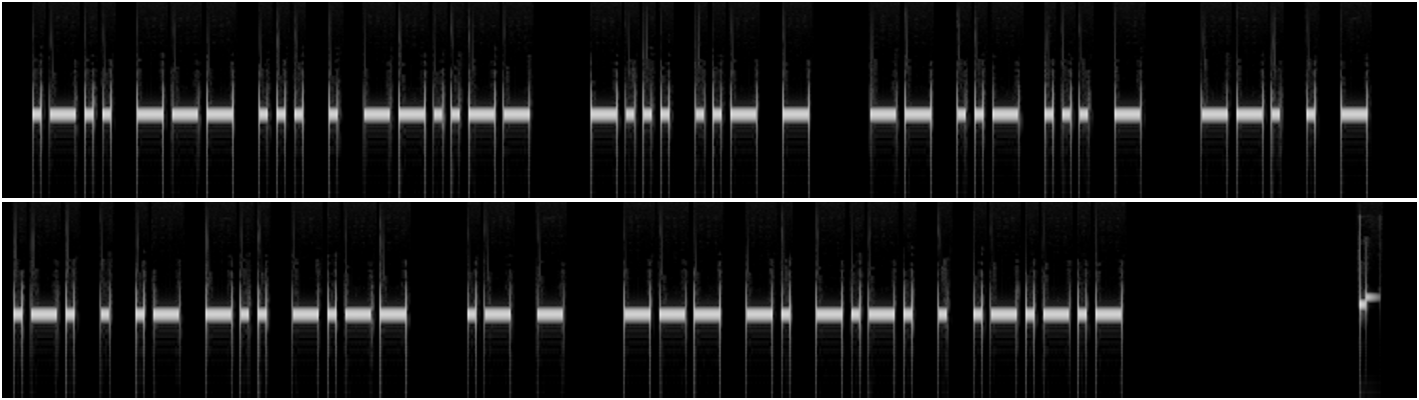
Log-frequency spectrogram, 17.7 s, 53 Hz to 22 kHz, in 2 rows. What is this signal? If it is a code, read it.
Morse code, heard as a keyed tone, about 22 wpm, 700 Hz. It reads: LOSE, BUT MUST GET READY AT ONCE.
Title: Sentences from Top 1100 Words 22wpm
